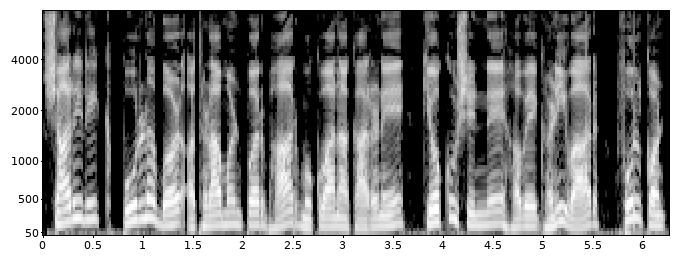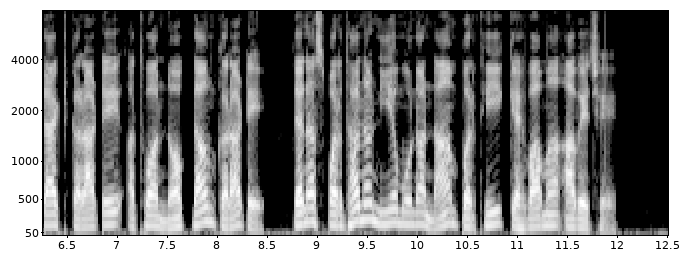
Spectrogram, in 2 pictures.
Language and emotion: Gujarati, neutral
